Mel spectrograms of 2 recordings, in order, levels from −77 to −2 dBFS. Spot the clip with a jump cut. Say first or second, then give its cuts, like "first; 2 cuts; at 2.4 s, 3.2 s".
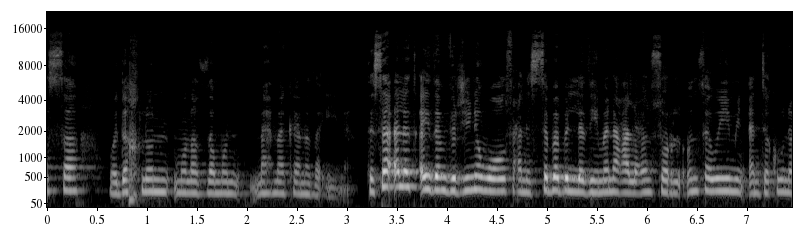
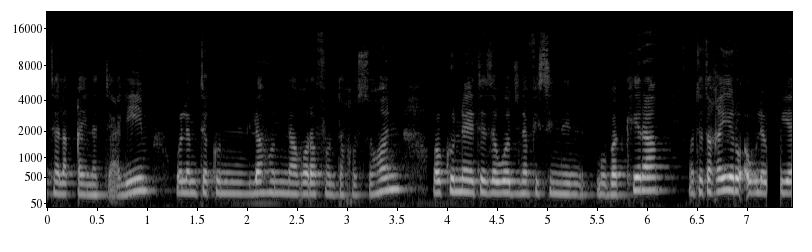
first; 1 cut; at 3.1 s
